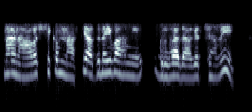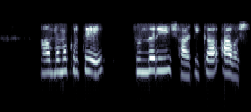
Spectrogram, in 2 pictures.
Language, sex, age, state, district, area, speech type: Sanskrit, female, 30-45, Telangana, Ranga Reddy, urban, conversation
